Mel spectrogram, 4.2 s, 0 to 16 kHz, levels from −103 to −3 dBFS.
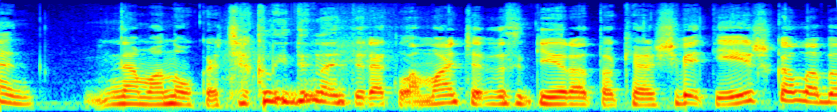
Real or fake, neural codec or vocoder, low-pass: real; none; 14.4 kHz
